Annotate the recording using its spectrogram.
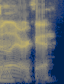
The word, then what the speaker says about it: Billerica: First off, it's spelled B-I-L-L-E-R-I-C-A. I pronounce it as Billerica. – It's like Bill America. America, but Bill. – Billerica. I said Billerica.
